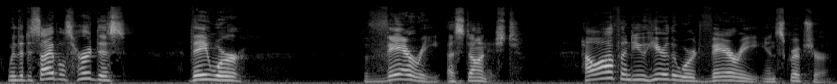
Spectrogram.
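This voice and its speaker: A man's voice: high-pitched, sing-song, measured pace, sharp tone. A man with an American accent preaching a sermon in a church, conversational and often asking the congregation questions. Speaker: pastor.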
